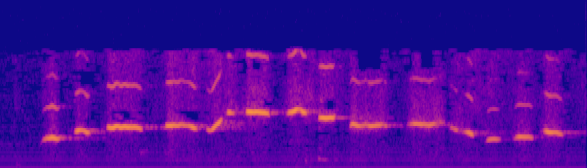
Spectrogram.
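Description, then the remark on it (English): Someone whistles a lively melody for several seconds, clear pure notes gliding up and down in short rhythmic phrases, fairly loud with a faint steady hum behind. “You know, I think it says a lot about a person who's a hummer. Or a whistler.”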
